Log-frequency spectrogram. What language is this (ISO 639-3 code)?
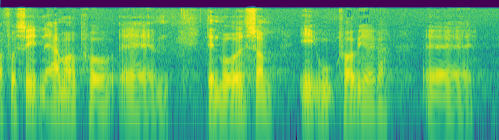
dan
